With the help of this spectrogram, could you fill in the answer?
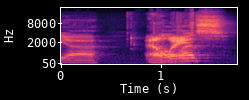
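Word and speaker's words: Elwes: Carrie Elways. Elways. Okay. I was actually thinking this earlier. I've only ever heard it pronounced as Elways, as in Ways.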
